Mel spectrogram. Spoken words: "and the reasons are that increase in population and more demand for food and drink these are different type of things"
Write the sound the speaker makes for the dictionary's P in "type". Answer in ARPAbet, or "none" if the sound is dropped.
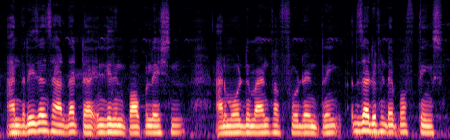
P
